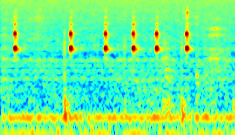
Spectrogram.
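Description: iPod touch on-screen keyboard key clicks as a word is typed: six faint, short ticks at uneven intervals.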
